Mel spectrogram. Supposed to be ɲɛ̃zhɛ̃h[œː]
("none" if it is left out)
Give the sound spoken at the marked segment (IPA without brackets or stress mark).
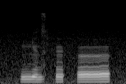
œː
